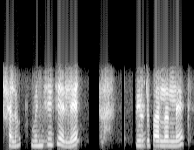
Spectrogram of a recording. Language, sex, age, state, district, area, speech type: Malayalam, female, 30-45, Kerala, Pathanamthitta, rural, conversation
